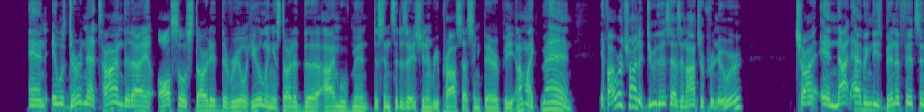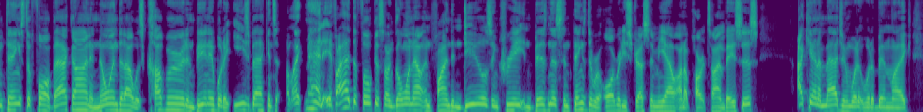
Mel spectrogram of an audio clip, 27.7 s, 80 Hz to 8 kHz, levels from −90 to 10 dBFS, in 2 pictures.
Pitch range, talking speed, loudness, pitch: 120-155 Hz, 215 wpm, -17 LUFS, 140 Hz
